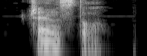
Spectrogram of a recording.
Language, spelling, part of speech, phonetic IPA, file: Polish, często, adverb, [ˈt͡ʃɛ̃w̃stɔ], Pl-często.ogg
